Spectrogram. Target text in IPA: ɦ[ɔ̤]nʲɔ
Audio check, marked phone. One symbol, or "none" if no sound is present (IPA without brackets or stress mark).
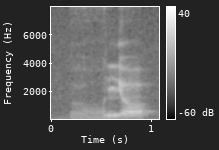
ɔ̤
